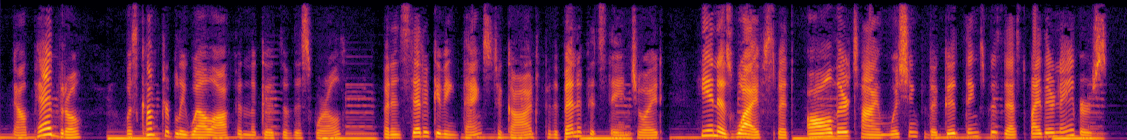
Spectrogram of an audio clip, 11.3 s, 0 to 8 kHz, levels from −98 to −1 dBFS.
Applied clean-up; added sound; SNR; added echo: neural mask model RNNoise.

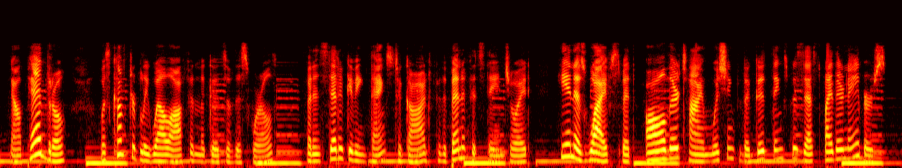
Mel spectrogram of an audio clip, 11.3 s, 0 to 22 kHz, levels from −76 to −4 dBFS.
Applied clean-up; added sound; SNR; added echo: none; Electric guitar; 7 dB; none.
